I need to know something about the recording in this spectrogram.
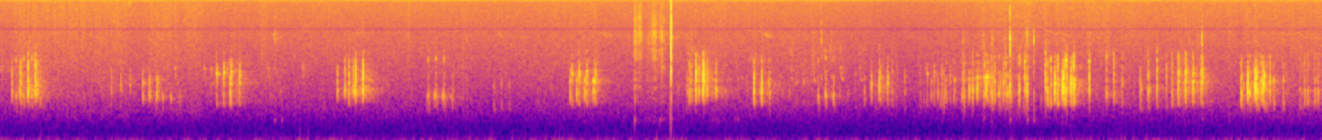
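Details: Forest green tree frogs, males and females, croaking at night on a branch over a marshy mountain pond while whipping up a foam nest to spawn; short rattling croaks repeated roughly every second in bursts, some overlapping callers.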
